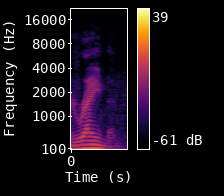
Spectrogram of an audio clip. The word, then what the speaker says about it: Ramen: It's spelled Ramen, but it's said Raymond.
